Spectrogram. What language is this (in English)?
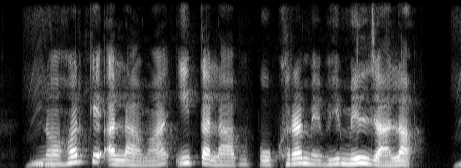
Bhojpuri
